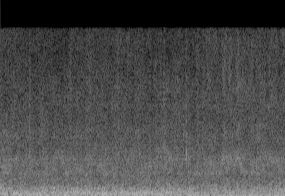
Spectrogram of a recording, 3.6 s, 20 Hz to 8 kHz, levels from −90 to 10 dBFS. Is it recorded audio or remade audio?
remade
